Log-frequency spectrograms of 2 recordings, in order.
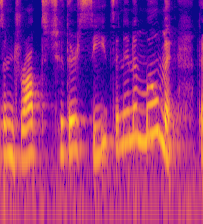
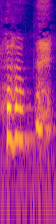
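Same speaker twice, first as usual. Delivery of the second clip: short, high storyteller's laugh; quick put-on chuckle; acted laugh; 6 semitones higher than usual. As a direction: laugh briefly as the pupils do. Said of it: "everybody else and laughed".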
